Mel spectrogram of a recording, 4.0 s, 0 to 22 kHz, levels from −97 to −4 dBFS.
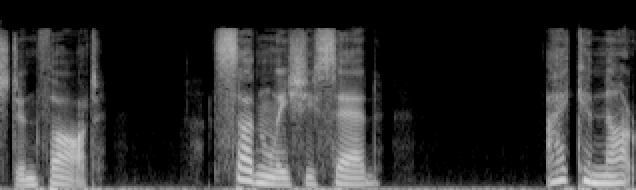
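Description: Nothing to flag here; there's no technical fault to be heard anywhere in the speech.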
